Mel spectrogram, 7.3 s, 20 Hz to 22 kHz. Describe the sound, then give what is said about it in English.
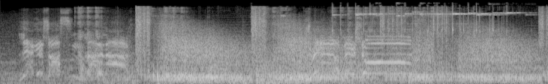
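A German WWII MG 42 machine gun fires at about 1,200 rounds per minute, a loud, dense, continuous rattle of shots that barely lets up for the whole stretch. “Take the MG 42. It fired 1,200 rounds per minute.”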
